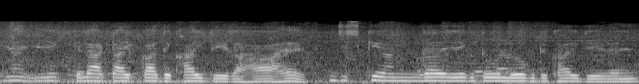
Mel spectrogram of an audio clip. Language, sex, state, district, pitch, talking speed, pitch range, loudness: Hindi, male, Chhattisgarh, Bilaspur, 155 Hz, 160 wpm, 135-165 Hz, -15 LUFS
